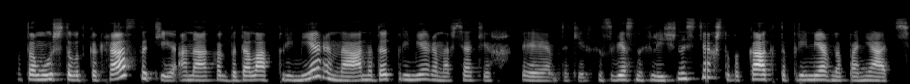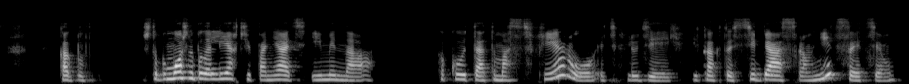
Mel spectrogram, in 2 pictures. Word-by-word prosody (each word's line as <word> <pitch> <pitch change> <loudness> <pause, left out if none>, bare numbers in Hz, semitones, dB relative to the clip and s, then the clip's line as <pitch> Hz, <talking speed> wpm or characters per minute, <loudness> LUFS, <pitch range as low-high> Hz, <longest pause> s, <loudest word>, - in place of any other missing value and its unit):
Потому 225 -1 +1
что 240 -1 -1
вот 205 0 -5
как 210 0 -6
раз-таки 250 - +4
она, 200 -1 0
как 200 +1 -7
бы, 190 - -5
дала 205 +2 +3
примеры 240 - 0
на 185 -3 +3
она 210 +2 -2
даёт 230 +3 0
примеры 220 -1 -3
на 180 -2 -6
всяких, 195 0 -9 0.3
э, 180 -3 -5
таких 165 -1 -18
известных 205 0 -3
личностях. 260 - -4
Чтобы 205 -3 -9
как-то 230 0 +7
примерно 210 -2 0
понять, 185 -1 -2 0.6
как 205 -2 +1
бы, 195 -2 -9 0.6
чтобы 245 -1 -5
можно 285 +2 +8
было 265 -1 +5
легче 250 -1 0
понять 210 0 0
именно 205 -2 -3 0.6
какую-то 225 -4 0
атмосферу 195 - -2
этих 190 0 -16
людей 180 -4 -7
и 200 - -10
как-то 200 -1 -3
себя 210 +2 +3
сравнить 205 - -2
с - - -15
этим. 180 0 -5
205 Hz, 140 wpm, -22 LUFS, 190-230 Hz, 0.6 s, можно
